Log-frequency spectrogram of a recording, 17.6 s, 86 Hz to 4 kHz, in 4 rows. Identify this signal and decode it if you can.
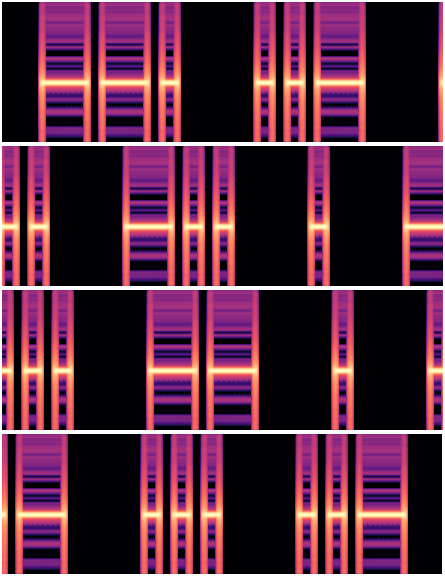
Morse code, heard as a keyed tone, about 8 wpm, spaced as for 6 wpm, 440 Hz. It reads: GUIDED MEASU
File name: morse / headlines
